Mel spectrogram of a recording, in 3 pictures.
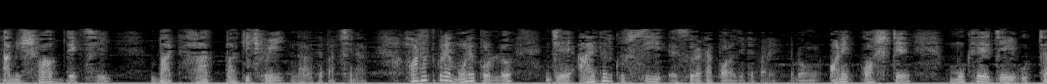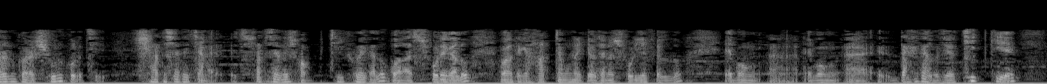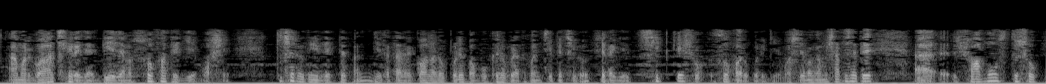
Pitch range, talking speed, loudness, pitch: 95-120 Hz, 155 wpm, -28 LUFS, 105 Hz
